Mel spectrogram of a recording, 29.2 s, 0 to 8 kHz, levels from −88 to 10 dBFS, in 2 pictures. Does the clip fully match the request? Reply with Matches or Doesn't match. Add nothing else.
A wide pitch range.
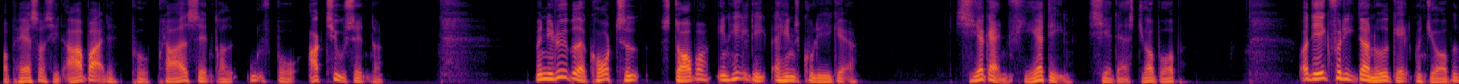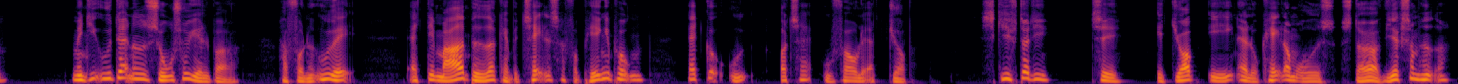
Matches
